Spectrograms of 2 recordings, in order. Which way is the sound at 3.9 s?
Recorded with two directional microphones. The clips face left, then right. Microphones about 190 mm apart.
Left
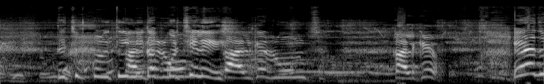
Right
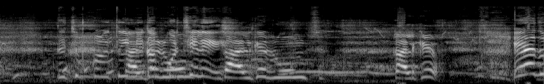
5° right (ahead or behind).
